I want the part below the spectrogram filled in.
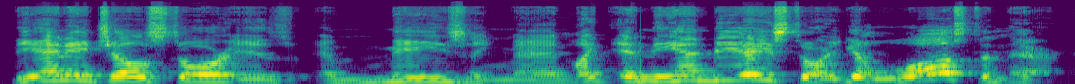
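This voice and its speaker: Excitable high-voiced livestream host man. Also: normal speed. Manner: talkative, excitable, shouts greetings to chatters. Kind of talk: casual livestream chat reading fan comments.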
